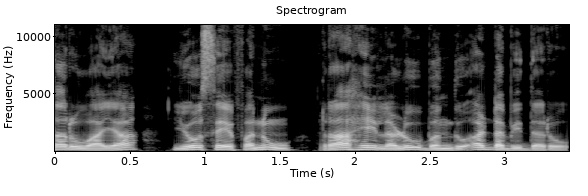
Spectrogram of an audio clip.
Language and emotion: Kannada, neutral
